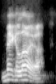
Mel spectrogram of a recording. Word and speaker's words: Meghalaya: Correct, Meghalaya. Just like Himalaya, Meghalaya.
